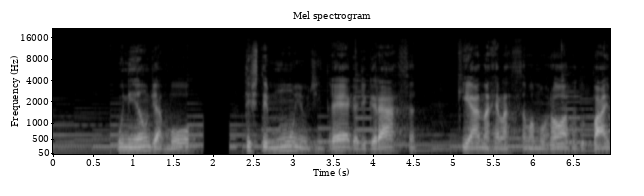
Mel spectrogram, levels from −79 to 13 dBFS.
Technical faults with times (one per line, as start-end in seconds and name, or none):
1.88-2.21 playback stall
